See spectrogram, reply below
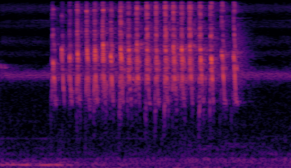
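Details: Lesser green leafbird song in the kapas tembak style: a rapid, buzzy trill of about twenty sharp, evenly spaced high notes lasting under two seconds, with a steady thin whine underneath.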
